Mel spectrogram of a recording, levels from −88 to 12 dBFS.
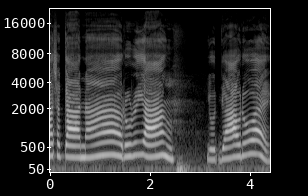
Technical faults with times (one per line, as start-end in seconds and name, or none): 2.12 block of digital silence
